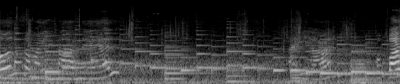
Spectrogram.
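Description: Background music with held melodic notes, and a voice over it.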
